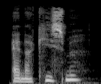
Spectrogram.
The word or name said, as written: anarkisme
